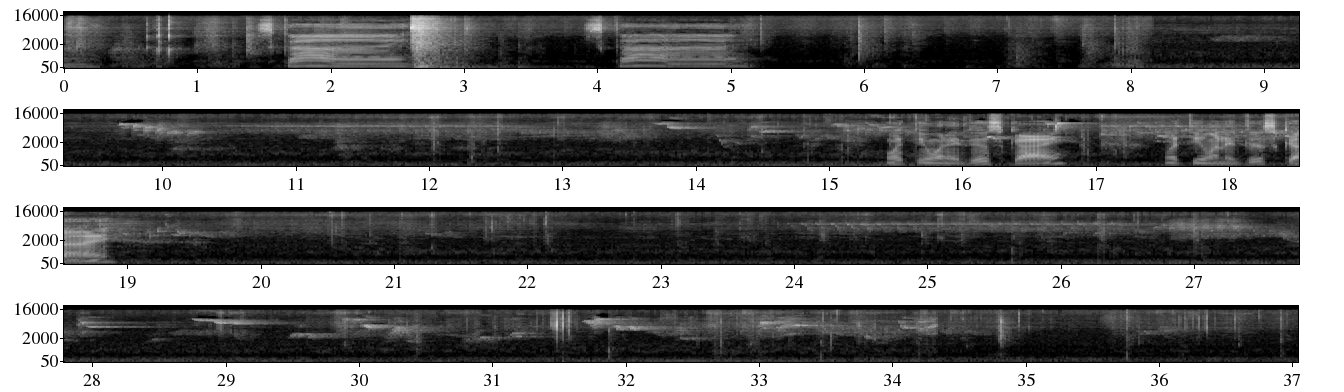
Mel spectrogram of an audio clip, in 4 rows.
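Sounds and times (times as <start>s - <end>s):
birds chirping: 7.9s - 37.0s
low outdoor rumble: 7.9s - 37.0s.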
